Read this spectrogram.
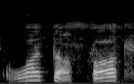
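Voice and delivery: very slow, stretched what-the-fuck; slow, baffled exclamation; drawn-out disbelief. Retold or imitated. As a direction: let it hang in stunned disbelief. Retold speechless reaction.

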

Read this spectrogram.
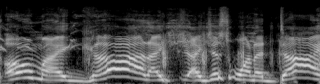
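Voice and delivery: very high, drawn-out wail; hammed-up anguish, stretching every word; mock despair. Retells his despair at the meeting.

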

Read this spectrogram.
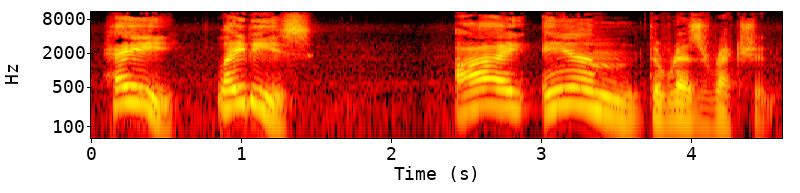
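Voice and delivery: high, slow, a hint of a Jesus voice; Jesus calling out. Jesus calls Mary and Martha, high and slow. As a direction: call to them gently but firmly, slowing on the claim.

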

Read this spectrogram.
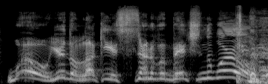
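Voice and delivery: high-pitched, exclaimed barfly's whoa; rowdy older guy. Retold or imitated. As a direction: call out in mock amazement as an older drinker. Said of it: "the one older guy goes".

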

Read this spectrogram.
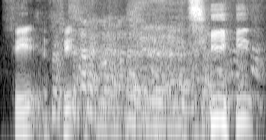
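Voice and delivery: cheese breaks into a high laugh. Real, not acted. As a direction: laugh right through the word. Laughing through the word.

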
